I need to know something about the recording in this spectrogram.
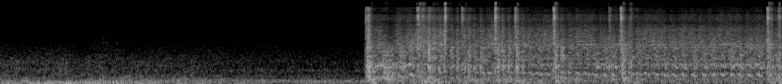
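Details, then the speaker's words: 1971 Cadillac Coupe de Ville sat 15 years in a backyard, first start attempt with starter fluid and gas poured in: quiet cranking then uneven sputters and pops, wanting to catch but not idling; hard start. "so we're getting so we're getting something it's wanting to start so we're heading into good uh a good direction"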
